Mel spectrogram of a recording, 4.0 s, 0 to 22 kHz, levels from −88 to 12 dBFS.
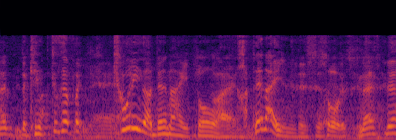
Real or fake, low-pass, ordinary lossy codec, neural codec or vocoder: fake; none; none; codec, 16 kHz, 2 kbps, FunCodec, trained on LibriTTS, 25 frames a second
